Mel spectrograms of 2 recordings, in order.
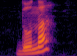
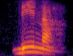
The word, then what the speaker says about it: DINA: ¿Duna? – Dina, Dina.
